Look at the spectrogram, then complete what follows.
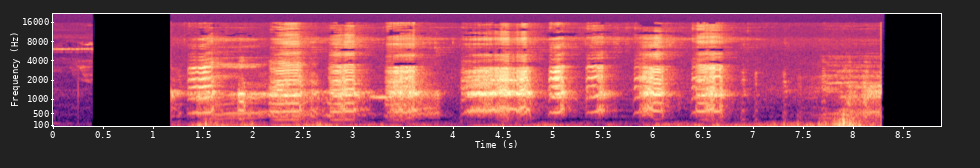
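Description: Chicken clucking in a rapid run of short calls. It starts about a second in and cuts off suddenly near the end, with a low rumble underneath.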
